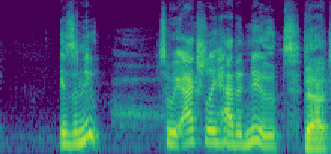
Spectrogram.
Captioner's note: gasps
